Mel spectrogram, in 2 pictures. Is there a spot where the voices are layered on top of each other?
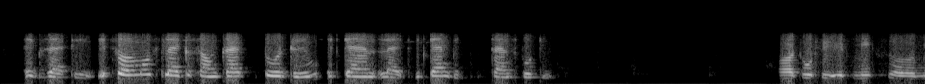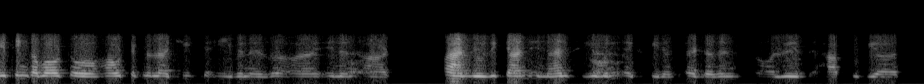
No

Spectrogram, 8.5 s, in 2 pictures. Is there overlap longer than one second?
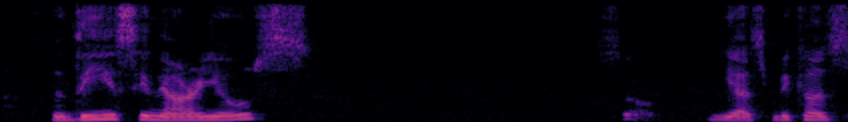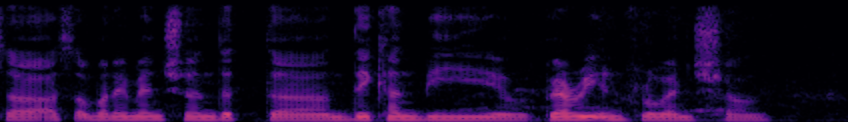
No

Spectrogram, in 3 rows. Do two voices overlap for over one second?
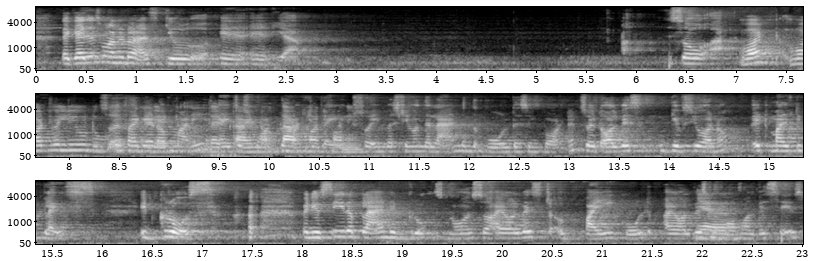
Yes, from 8.3 s

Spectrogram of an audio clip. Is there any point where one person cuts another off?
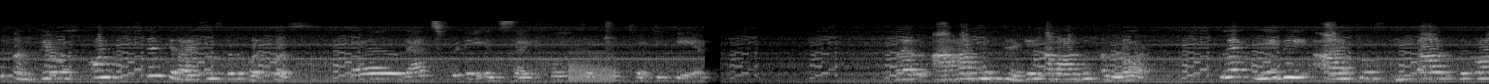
No

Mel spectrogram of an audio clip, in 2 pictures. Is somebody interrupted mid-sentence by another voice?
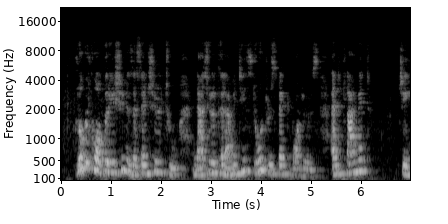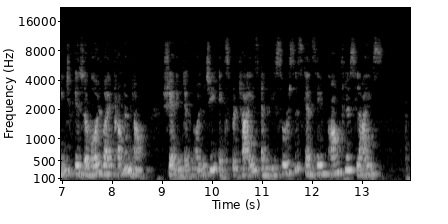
No

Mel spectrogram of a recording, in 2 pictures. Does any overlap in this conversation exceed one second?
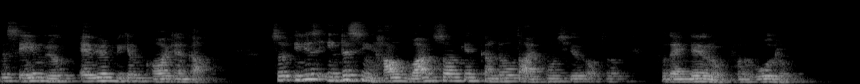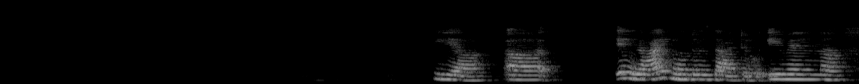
No

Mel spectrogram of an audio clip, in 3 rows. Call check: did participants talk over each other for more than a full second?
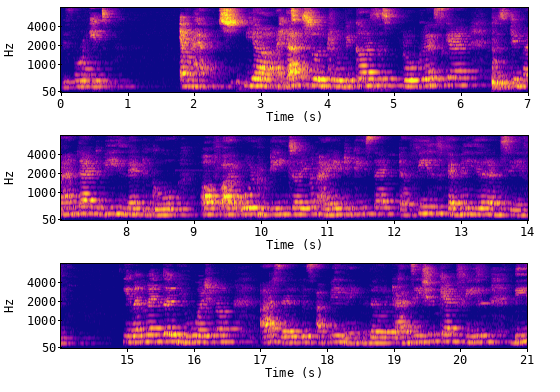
No

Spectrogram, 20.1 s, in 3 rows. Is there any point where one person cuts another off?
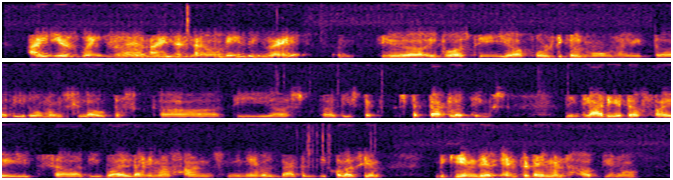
Yes, from 1.0 s

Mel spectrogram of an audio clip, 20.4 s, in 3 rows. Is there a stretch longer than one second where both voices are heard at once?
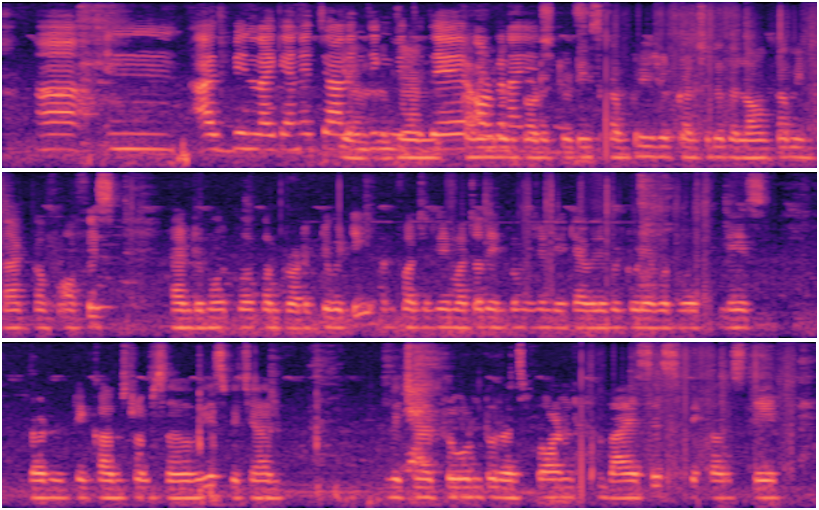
Yes, from 2.8 s

